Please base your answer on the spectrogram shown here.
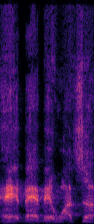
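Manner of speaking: rough, growly voice with a rasp. Retelling a caller's greeting on the phone, in a Wolf Man voice. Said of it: "He sounded like the Wolf Man".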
